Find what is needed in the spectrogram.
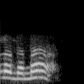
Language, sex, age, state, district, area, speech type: Assamese, female, 60+, Assam, Tinsukia, rural, conversation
